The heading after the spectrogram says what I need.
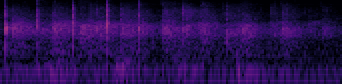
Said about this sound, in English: A round of applause for Ms.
